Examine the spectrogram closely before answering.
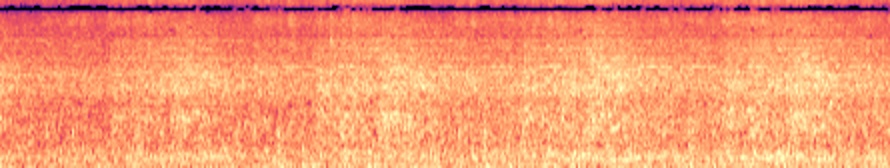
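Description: Sydney Trains A set (Waratah) double-deck carriages rolling past a platform: a steady rumble of wheels on rails with some clickety-clack, growing slightly louder about three seconds in.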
